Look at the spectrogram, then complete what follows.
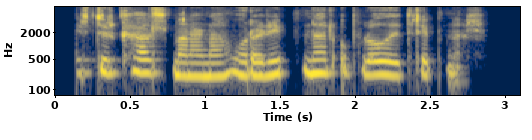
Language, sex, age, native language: Icelandic, female, 17, Icelandic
